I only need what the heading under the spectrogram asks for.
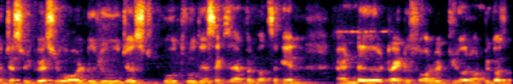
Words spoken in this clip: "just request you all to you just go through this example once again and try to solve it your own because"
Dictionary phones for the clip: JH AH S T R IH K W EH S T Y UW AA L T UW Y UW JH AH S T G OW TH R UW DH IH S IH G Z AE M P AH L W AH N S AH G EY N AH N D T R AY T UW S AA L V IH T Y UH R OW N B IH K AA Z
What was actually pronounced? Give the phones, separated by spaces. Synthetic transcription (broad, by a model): JH AH S T R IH K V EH S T Y UW AA L T UW Y UW JH AH S T G OW T R UW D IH S IH G Z AE M P AH L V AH N S AH G EY N AH N D T R AY T UW S AA L V IH T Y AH R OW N B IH K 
